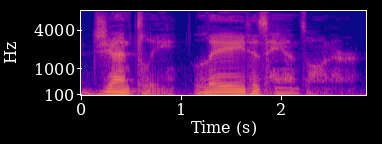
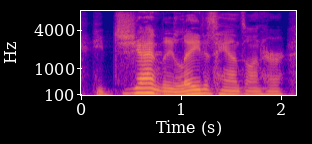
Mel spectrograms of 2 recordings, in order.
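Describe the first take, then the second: First: Whispered softly and slowly; slow breathy hush as he lays hands on her; gentle whisper. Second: Said in the usual way. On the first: A narrator's reading.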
